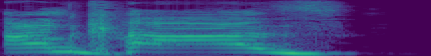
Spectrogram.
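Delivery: very high, squeaky, terribly done put-on voice. Joking about a character turning action hero: terrible Arnold impersonation.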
